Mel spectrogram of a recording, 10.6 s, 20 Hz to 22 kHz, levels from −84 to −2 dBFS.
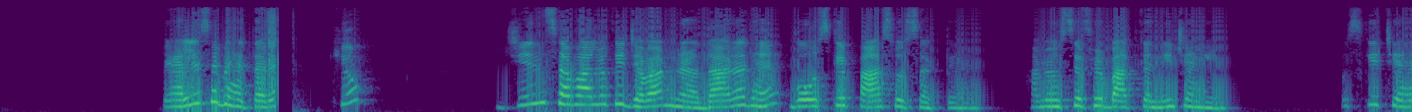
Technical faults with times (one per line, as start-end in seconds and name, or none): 0.00-10.60 buffer tearing
1.97-2.21 wireless microphone squelch dropout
